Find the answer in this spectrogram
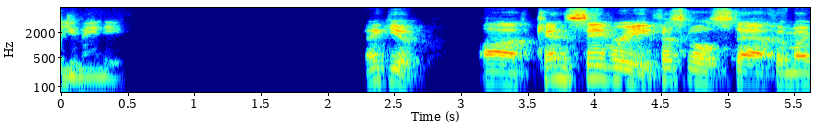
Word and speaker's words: Ken Savary: Ken Savary, fiscal staff. Am I pronouncing that correct?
